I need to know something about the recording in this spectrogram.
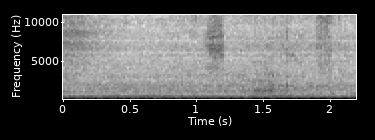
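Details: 2005 Ford Mustang after new keys were cut and programmed to the PATS immobilizer, immobilizer light off: smooth, even low rumble at idle holding steady with no knocks, misses or whine; a healthy start and idle.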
